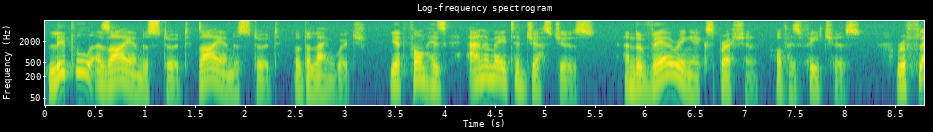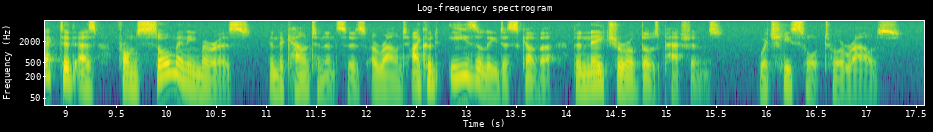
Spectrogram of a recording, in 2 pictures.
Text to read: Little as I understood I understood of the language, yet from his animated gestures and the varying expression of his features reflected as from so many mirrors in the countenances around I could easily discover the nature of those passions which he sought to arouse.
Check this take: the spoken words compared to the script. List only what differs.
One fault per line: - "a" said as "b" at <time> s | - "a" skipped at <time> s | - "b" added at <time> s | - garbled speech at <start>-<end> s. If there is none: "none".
none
